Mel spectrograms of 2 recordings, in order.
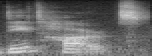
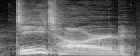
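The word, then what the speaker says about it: Diethard: I just am trying to say it in the German way that it would be because it's a German name. Deart. Yeah. the way it's spelled and not the way they say it in the show when they're constantly like, "Oh yeah, detard." It's very unfortunate. They really emphasized that last half.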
